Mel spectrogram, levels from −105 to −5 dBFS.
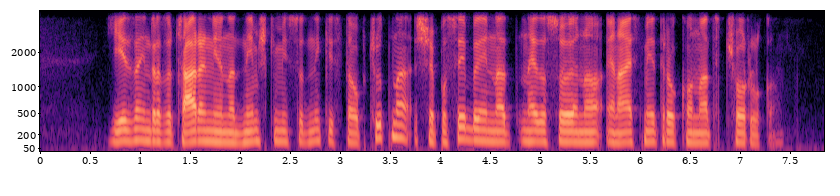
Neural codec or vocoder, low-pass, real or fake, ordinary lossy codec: none; 3.6 kHz; real; Opus, 32 kbps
